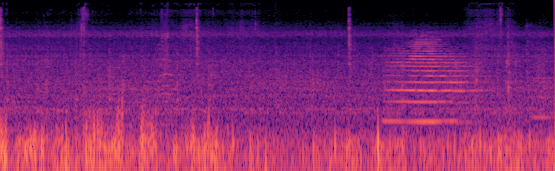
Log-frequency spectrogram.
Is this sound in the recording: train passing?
yes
